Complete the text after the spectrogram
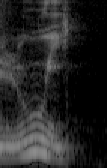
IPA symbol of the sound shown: wi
